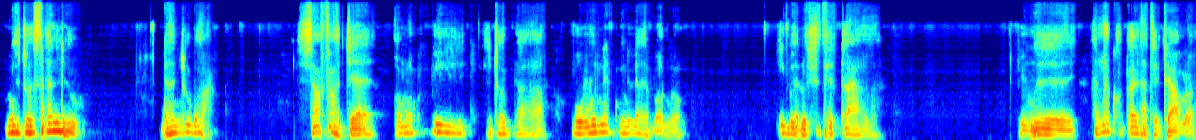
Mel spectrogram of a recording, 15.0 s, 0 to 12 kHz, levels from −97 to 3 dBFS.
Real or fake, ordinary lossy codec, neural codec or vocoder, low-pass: fake; none; codec, 24 kHz, 1.5 kbps, HILCodec; none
